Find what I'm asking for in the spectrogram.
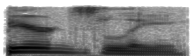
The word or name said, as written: Beardsley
